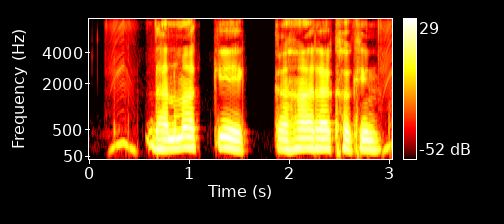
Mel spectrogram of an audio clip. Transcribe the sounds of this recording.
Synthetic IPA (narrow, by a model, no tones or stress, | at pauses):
d̪ʱɐnmakːe | kəɦãɾəkʰəkʰin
